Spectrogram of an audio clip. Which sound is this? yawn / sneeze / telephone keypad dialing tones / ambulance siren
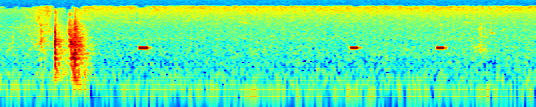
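telephone keypad dialing tones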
